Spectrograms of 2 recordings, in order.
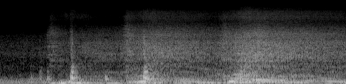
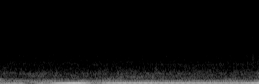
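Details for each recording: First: Toyota Avalon V6 idling cold: an uneven, stumbling rumble with heavy lurches and felt shaking. The misfire count confirms a cylinder 1 misfire that appears mainly when cold; an injector is suspected. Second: Toyota Avalon after injector cleaning for a cold-engine misfire on cylinder 1: smooth, even idle settled to about 800 rpm with no stumble or shake; misfire count now fine.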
